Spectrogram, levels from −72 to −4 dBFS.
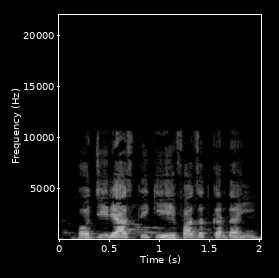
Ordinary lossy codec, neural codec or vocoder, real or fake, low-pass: MP3, 96 kbps; none; real; 10.8 kHz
